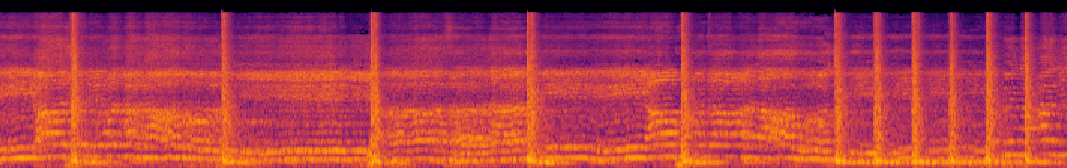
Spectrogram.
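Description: Male voices chanting Sufi dhikr to a drum struck about once every two seconds; about eleven seconds in, the drum strikes quicken to about two a second.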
